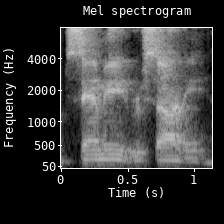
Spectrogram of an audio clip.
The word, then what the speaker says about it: Sami Rusani: But today I have on the show, his name is Sami Rusani. I actually pronounced that correctly.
